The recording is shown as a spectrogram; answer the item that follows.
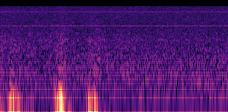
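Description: Two soft, low thumps about a third of a second apart, followed by a faint steady low electrical hum.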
